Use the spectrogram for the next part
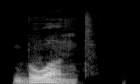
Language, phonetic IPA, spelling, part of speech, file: Polish, [bwɔ̃nt], błąd, noun / interjection, Pl-błąd.ogg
